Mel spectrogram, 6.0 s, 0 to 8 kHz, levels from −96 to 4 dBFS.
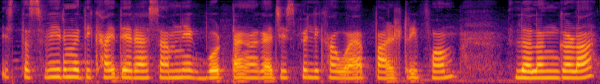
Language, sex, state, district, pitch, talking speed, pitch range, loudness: Hindi, female, Jharkhand, Garhwa, 245 Hz, 200 wpm, 235-255 Hz, -16 LUFS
